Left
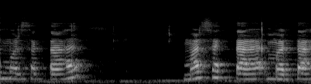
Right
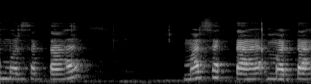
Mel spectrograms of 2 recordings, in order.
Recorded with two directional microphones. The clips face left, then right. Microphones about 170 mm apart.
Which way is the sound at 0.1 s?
25° right (ahead or behind).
